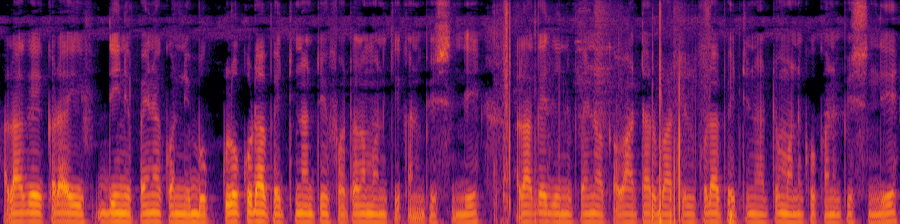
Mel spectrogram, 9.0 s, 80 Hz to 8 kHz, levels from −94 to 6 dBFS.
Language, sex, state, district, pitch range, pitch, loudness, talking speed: Telugu, male, Andhra Pradesh, Sri Satya Sai, 105-115 Hz, 110 Hz, -24 LUFS, 145 wpm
